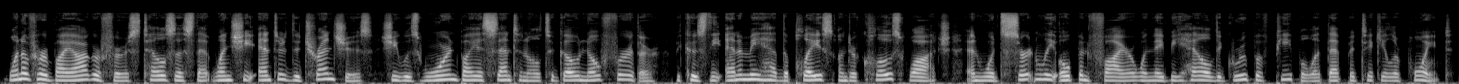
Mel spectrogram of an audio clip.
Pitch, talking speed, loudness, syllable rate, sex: 190 Hz, 195 wpm, -18 LUFS, 5.1 syllables/s, female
